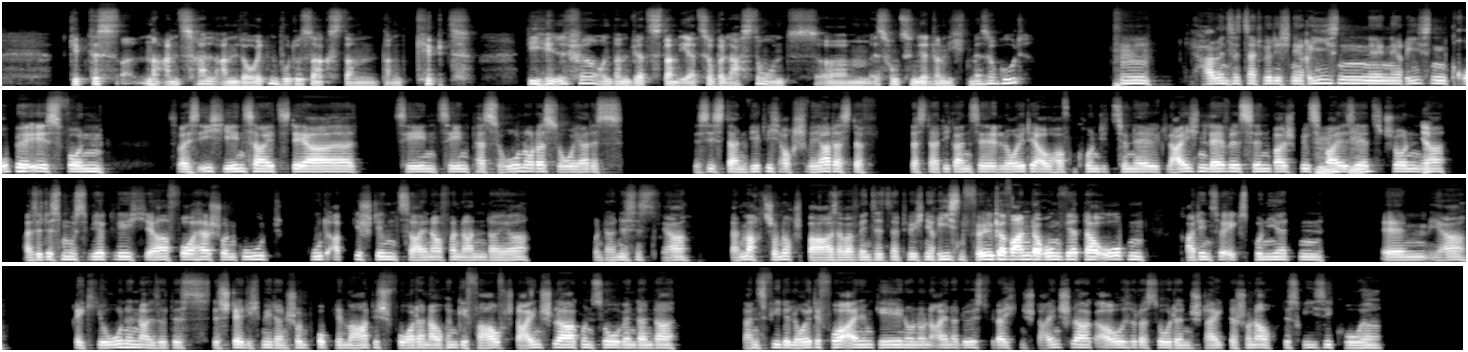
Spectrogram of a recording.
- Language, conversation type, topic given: German, podcast, Erzählst du mir von deinem schönsten Naturerlebnis?
- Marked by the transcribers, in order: none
